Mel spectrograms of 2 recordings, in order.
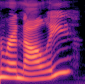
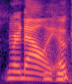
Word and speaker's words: Ranalli: We are here with Lauren Ranalli. Did I say that right? – Yep, Lauren Ranalli. – Okay, Ranalli.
